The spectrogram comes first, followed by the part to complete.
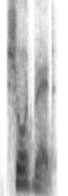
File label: "shortbread", Indian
